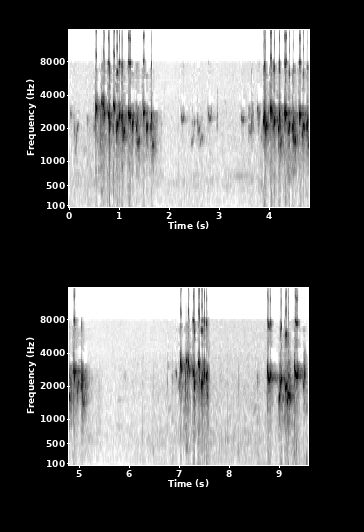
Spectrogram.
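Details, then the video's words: Bulbul song in four energetic bursts of fast, high chirping and warbling, a few faint soft notes drifting in the long quiet gaps between. "اجمل صوت بلبل"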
